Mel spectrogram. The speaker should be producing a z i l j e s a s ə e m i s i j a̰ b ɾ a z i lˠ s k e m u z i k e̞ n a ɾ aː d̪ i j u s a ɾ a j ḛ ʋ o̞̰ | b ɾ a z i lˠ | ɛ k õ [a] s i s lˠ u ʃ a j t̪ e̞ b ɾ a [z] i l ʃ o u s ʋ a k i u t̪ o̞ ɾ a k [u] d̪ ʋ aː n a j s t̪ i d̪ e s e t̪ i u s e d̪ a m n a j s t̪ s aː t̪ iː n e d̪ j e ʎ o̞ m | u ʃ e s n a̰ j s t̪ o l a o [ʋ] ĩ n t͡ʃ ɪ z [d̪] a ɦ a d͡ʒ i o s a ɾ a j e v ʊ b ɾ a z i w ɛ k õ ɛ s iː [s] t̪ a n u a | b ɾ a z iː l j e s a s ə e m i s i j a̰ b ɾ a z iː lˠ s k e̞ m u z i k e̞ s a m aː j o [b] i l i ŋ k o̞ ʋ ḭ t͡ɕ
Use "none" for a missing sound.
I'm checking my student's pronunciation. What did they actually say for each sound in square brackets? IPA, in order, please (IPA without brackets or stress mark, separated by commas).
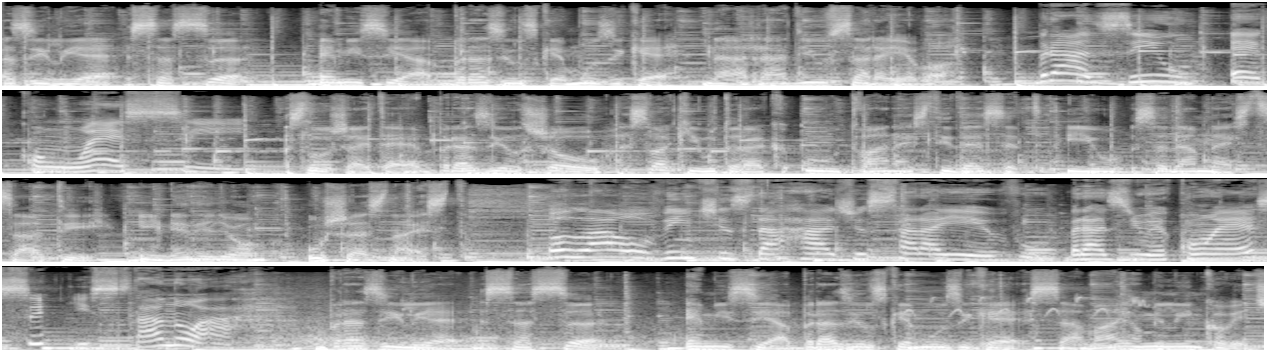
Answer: ɛ, z, u, v, d̪, s, m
